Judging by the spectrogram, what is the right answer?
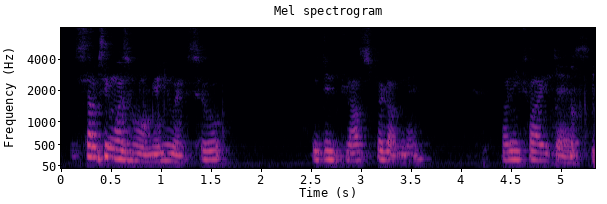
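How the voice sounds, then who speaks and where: This voice has a dark, mellow tone with vocal fry and lively intonation. It moves at a moderate pace, broken by long, frequent pauses. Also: woman, fairly low pitch for a woman. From France, Paris. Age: 80s+. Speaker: Holocaust survivor. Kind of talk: testimony. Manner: halting.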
